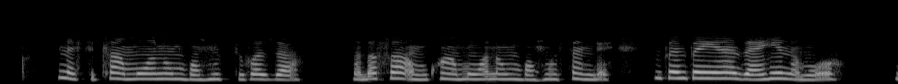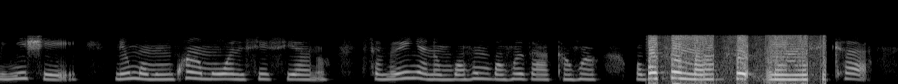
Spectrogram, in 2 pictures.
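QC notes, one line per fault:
15.44–17.25 s: mu-law and A-law mixed up. Mu-law telephone samples decoded as A-law scramble levels and lift near-silent samples, so speech turns harsh and pauses fill with noise.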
